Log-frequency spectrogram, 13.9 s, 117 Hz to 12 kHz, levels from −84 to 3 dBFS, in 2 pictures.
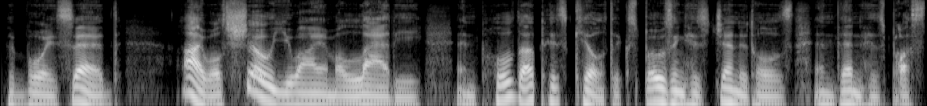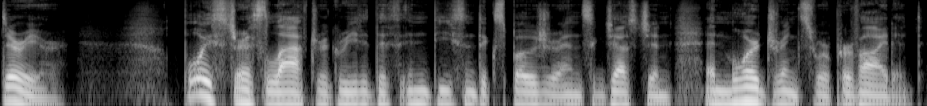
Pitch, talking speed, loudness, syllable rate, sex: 110 Hz, 155 wpm, -19 LUFS, 4.9 syllables/s, male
